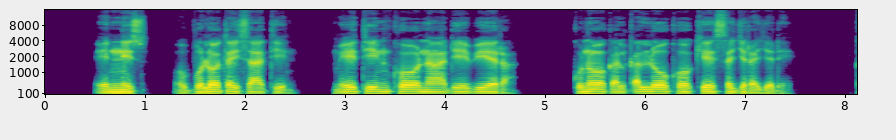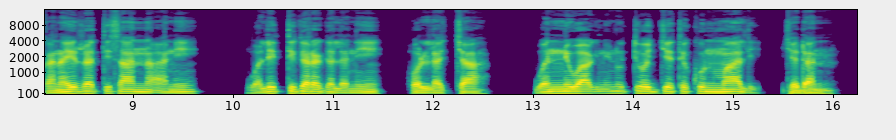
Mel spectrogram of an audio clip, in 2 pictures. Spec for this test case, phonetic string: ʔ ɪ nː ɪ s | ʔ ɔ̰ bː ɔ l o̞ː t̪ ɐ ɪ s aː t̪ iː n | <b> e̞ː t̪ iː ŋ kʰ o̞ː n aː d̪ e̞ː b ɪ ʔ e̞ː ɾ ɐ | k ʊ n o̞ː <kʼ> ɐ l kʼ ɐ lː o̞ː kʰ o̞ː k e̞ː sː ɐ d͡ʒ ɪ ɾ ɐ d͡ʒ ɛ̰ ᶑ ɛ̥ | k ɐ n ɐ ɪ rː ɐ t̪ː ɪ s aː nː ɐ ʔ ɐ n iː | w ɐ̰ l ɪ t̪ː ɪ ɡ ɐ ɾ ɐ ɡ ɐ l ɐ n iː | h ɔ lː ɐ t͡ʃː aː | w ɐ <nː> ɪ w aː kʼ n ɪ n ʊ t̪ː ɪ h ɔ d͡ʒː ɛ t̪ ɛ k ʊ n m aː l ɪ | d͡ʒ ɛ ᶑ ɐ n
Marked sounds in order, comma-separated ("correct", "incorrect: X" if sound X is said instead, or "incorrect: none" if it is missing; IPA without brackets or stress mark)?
incorrect: m, correct, correct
